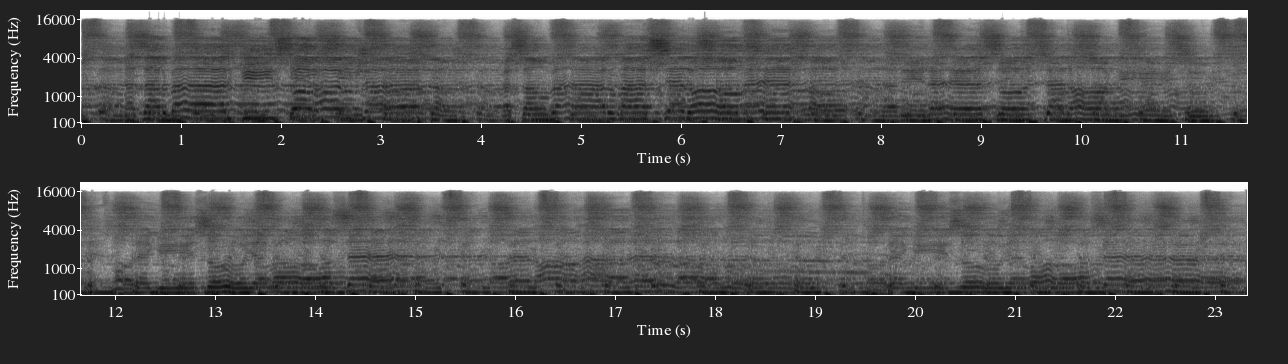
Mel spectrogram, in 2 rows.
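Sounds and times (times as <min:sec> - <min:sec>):
devotional singing: 0:00.0 - 0:23.3.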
